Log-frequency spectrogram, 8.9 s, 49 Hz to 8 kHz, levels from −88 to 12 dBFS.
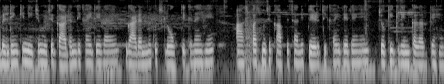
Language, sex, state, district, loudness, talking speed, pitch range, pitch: Hindi, female, Uttar Pradesh, Muzaffarnagar, -19 LUFS, 210 wpm, 165-180 Hz, 175 Hz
